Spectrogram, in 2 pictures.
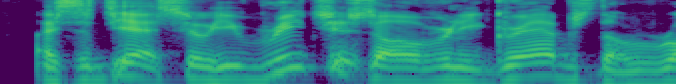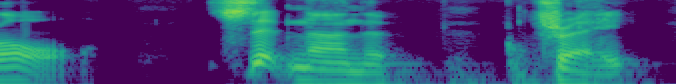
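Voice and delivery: ordinary talk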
